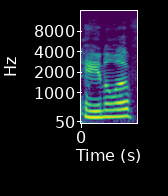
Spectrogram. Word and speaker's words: Heinola: I'm going to go with Heinola from now on, because that's the way that Bayak pronounces it, and I feel like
